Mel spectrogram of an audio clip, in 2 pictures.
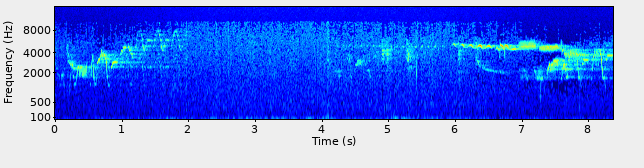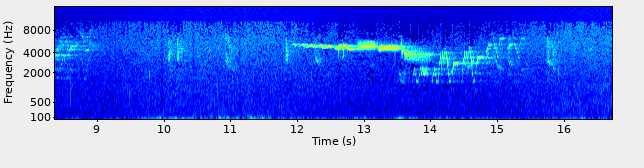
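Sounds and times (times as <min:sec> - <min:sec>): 
white-crowned sparrow song in Gates of the Arctic, Alaska: 0:00.0 - 0:02.0, 0:04.1 - 0:09.1, 0:11.8 - 0:16.4
background hiss: 0:00.0 - 0:16.7.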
